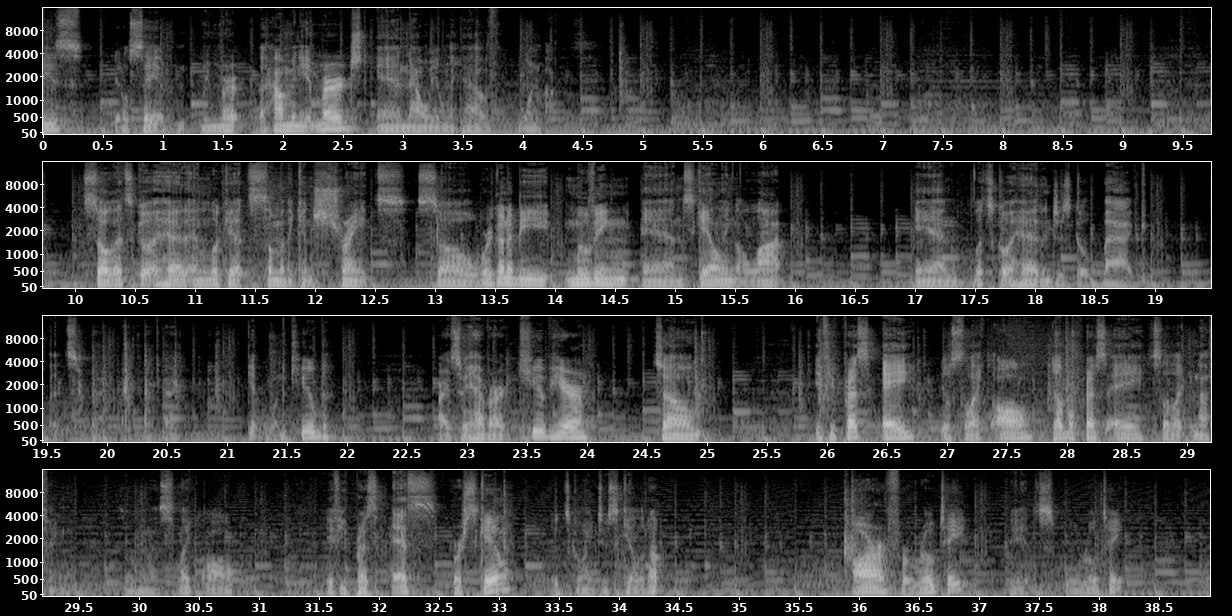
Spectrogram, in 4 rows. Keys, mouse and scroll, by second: 2.7 middle click, 3.4 click, 4.2 click, 4.6 g, 6.4 middle click, 7.1-7.4 scroll down 2, 7.4-11.7 middle drag, 11.7 scroll down 1, 11.9 middle click, 12.7-13.0 scroll up 2, 13.0-15.0 shift+middle drag, 15.0 click, 16.3-18.8 middle drag, 18.8 click, 19.7 ctrl+z, 19.9-20.8 ctrl+z, 21.8-23.0 middle drag, 23.0-23.4 scroll up 2, 23.4-24.8 shift+middle drag, 24.8 a, 25.7 a, 26.7 a, 27.8 a, 27.9 a, 29.6 a, 32.9 s, 35.8 r.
